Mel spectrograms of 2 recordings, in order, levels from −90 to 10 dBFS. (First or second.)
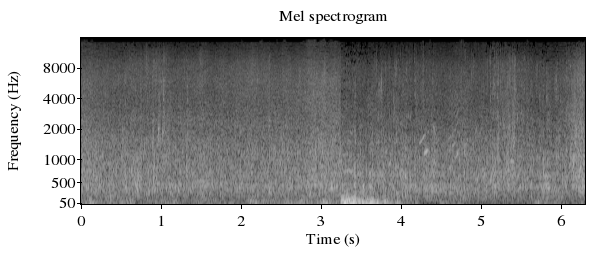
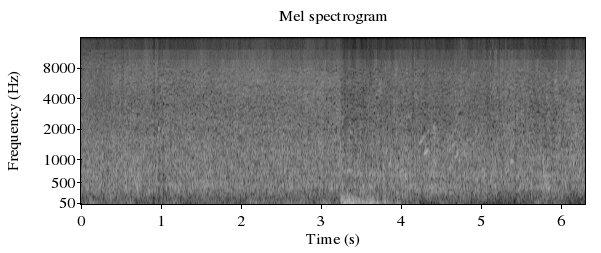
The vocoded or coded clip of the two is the second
